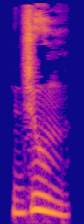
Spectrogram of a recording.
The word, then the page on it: ಜುಂ: jum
